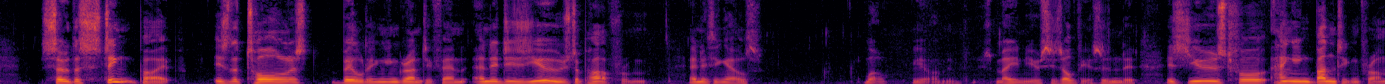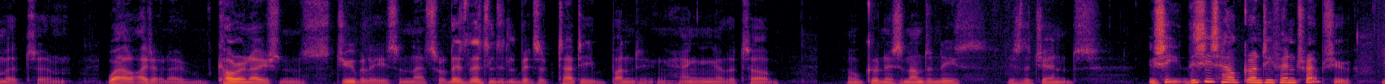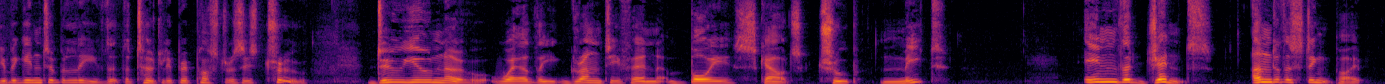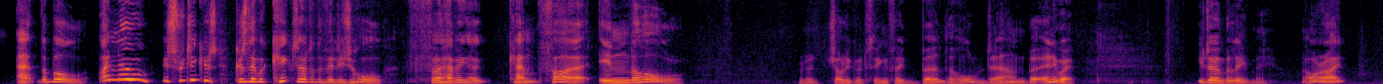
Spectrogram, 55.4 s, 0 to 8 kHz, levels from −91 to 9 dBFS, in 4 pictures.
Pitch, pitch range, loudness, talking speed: 160 Hz, 130-215 Hz, -29 LUFS, 155 wpm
